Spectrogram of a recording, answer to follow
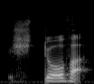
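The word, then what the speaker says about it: Stowa: He just texted me, it's Stova, you bigot. Stova, with a umlaut.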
